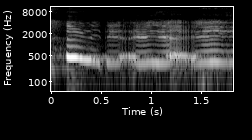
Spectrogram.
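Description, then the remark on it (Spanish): A voice imitates whimpering and crying, a high wavering whine that starts abruptly and sags into sobbing, whimpery sounds for about two seconds, fairly loud. “Siempre está llorando.”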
